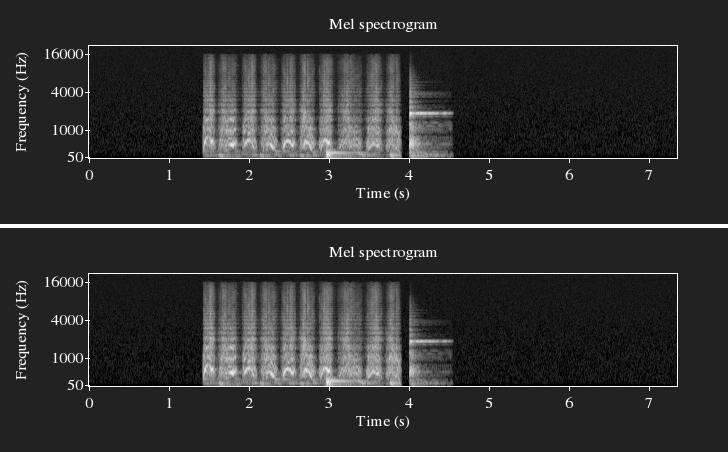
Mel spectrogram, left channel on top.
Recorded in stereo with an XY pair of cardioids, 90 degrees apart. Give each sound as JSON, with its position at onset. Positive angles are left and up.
{"t": 1.4, "sound": "scissors", "azimuth_deg": -20}
{"t": 4.0, "sound": "a piano", "azimuth_deg": 45}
